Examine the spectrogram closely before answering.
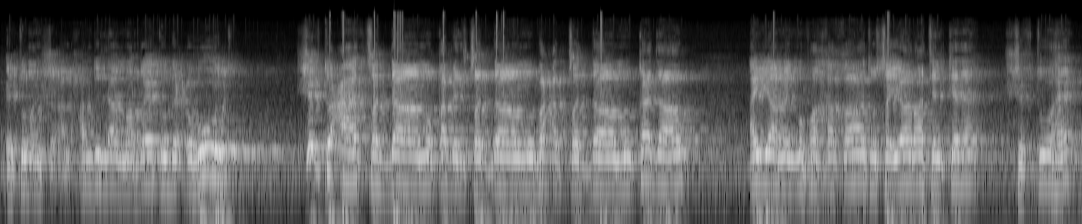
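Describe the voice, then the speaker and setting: A man with an Iraqi Arabic accent preaches earnestly, firing rhetorical questions at his listeners. His voice sits a little high and sounds tired. He is recorded in a hugely reverberant shrine hall with a faint hiss of noise underneath. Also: a bit bright. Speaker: cleric preaching. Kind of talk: sermon.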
